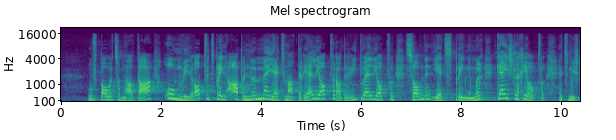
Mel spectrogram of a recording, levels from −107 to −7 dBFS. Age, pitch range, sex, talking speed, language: 50-69, 140-185 Hz, male, 145 wpm, German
